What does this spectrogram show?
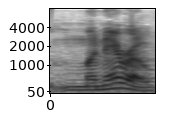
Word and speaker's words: Monero: CPU power into mining Monero coins, which is a cryptocurrency I'm not too familiar with. Monero coins. I'm not exactly sure where that scales in terms of the value currently. Rhymes with dinero.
